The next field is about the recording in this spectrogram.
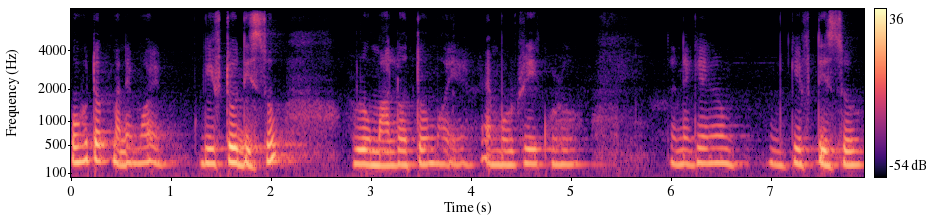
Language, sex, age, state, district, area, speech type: Assamese, female, 45-60, Assam, Kamrup Metropolitan, urban, spontaneous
